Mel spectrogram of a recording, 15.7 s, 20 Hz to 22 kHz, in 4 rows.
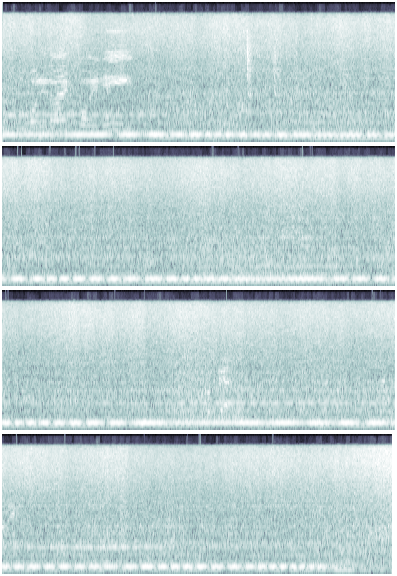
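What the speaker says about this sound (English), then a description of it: "I just wanted to give a little short run, show the boat running" A 2007 Glacier Bay 3070 boat runs at about 30 mph on a sea trial, its engines giving a loud, steady drone with a constant low hum throughout and water rushing underneath. No one speaks.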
